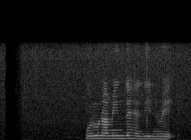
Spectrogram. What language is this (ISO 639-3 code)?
sin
